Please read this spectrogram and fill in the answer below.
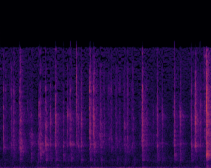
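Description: Computer keyboard typing: irregular key clicks, about three a second, as a word is typed.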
